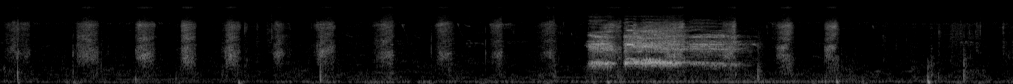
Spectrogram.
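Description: A rubber curry brush scrubs a horse's coat in quick strokes, about two a second. About six seconds in, a rooster crows for about a second and a half, louder than the brushing.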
